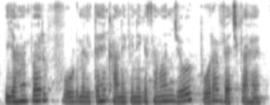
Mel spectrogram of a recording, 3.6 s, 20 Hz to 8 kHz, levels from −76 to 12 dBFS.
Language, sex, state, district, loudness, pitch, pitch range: Hindi, male, Uttar Pradesh, Lalitpur, -18 LUFS, 135 Hz, 130-155 Hz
